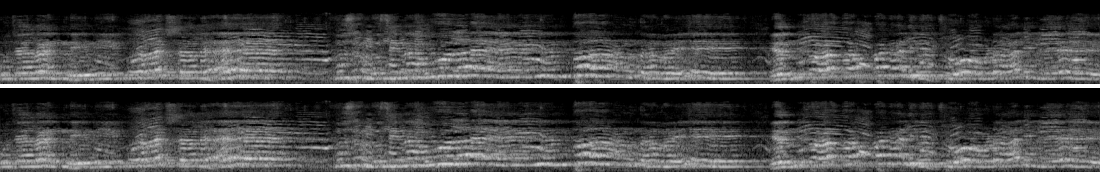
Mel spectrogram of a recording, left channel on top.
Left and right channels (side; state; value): both; normal; correlation 0.67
